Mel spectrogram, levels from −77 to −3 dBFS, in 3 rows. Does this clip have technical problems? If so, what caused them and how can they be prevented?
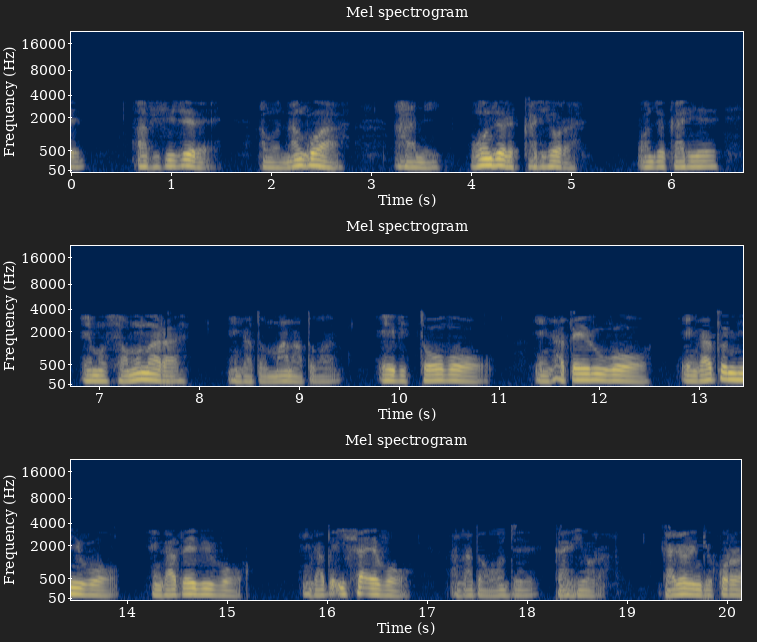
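Yes. Throughout the speech, nothing is present above 3.8 kHz, and sibilants and held sounds have a smeared, warbling fizz. The likely cause is heavy AAC compression at a rate that fits about 16 kbps, where the encoder drops the upper bands and starves the rest of bits. A spectrogram shows a hard ceiling at 3.8 kHz. Encoding at a higher bitrate, or keeping the audio uncompressed until final delivery, prevents this.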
